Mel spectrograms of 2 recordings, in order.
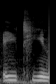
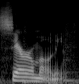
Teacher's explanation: while 18 has its emphasis on the last syllable ceremony has its emphasis on the initial and second to last syllable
